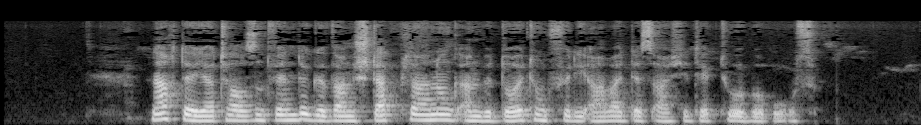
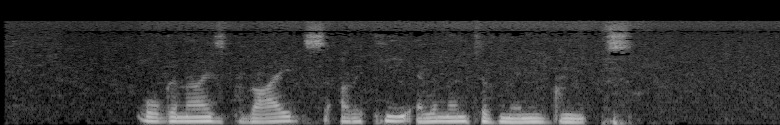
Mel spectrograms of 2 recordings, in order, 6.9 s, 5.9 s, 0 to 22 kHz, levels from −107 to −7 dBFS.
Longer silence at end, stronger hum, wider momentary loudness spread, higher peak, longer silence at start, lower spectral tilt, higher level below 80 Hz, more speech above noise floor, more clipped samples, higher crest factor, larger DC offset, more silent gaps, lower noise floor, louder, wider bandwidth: second, 0.8 s vs 1.05 s; neither; about the same, 9 LU vs 7 LU; first, -6 dBFS vs -22 dBFS; about the same, 1.15 s vs 1.05 s; about the same, -5.5 dB/octave vs -6 dB/octave; about the same, -64 dBFS vs -64 dBFS; first, 52 dB vs 33 dB; neither; about the same, 18 dB vs 16 dB; neither; neither; first, -74 dBFS vs -70 dBFS; first, -23 LUFS vs -38 LUFS; about the same, 11.5 kHz vs 11.5 kHz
